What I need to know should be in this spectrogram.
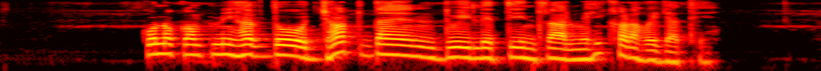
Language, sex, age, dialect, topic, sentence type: Chhattisgarhi, male, 46-50, Northern/Bhandar, banking, statement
